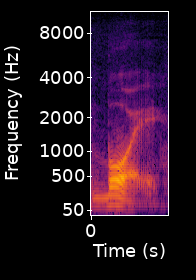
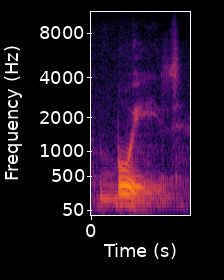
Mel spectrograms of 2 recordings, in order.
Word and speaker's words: buoy: No Navy man would ever say life boy. Pronunciation's optional, but you call them buoys in the Navy.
